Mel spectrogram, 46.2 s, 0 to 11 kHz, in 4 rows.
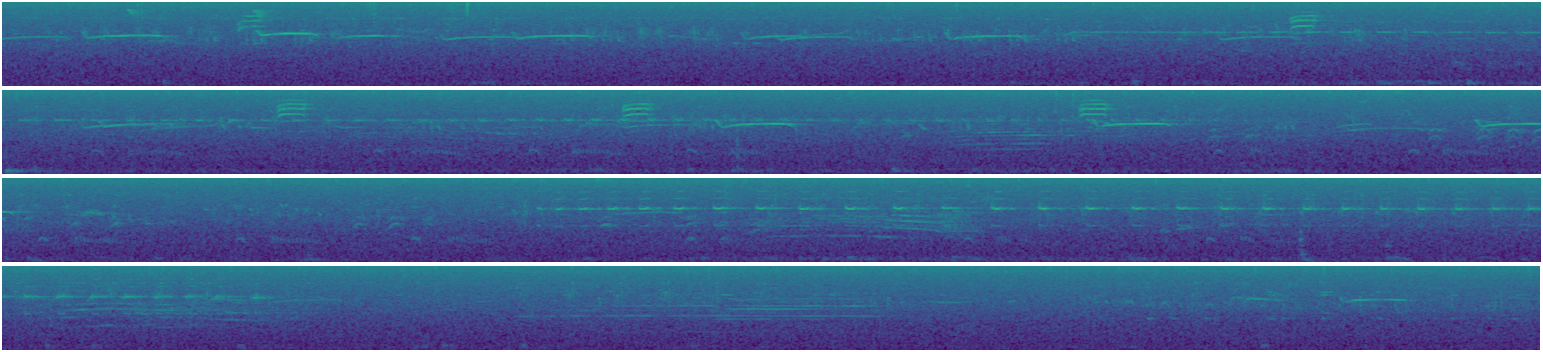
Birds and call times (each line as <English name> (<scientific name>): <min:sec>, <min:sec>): Gray-backed Camaroptera (Camaroptera brevicaudata): 0:01.8, 0:16.3
Blue-naped Mousebird (Urocolius macrourus): 0:06.1, 0:09.7, 0:17.1, 0:22.9
Nubian Woodpecker (Campethera nubica): 0:31.3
